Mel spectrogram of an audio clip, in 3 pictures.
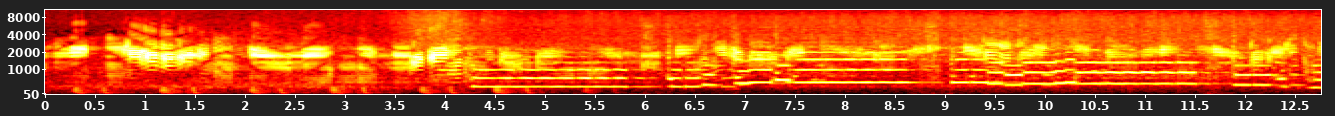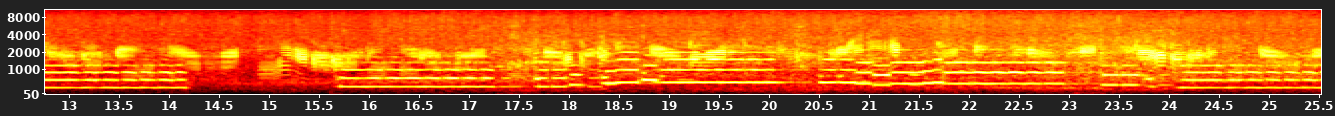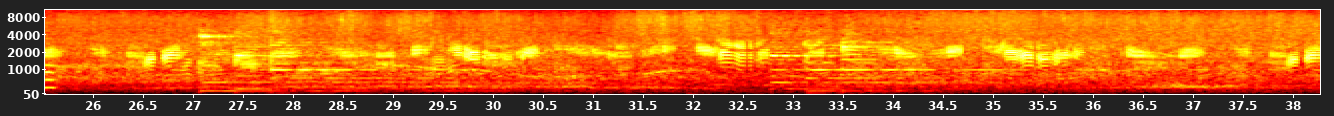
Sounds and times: Ocean: 0.0s - 38.2s.

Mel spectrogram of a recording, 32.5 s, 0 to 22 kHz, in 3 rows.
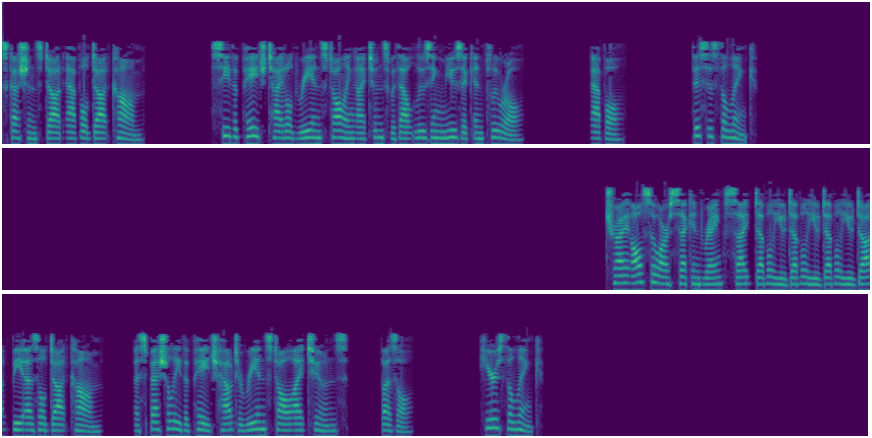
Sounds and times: Speech: 0.0s - 1.8s, 2.6s - 6.5s, 7.4s - 7.8s, 8.6s - 9.4s, 18.4s - 26.8s, 27.7s - 28.5s.

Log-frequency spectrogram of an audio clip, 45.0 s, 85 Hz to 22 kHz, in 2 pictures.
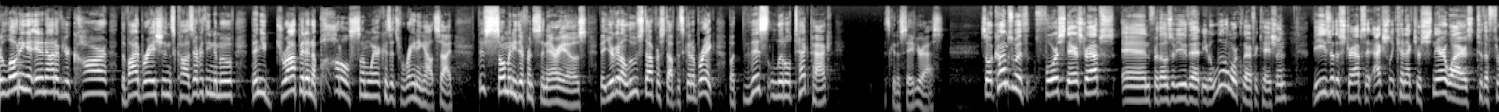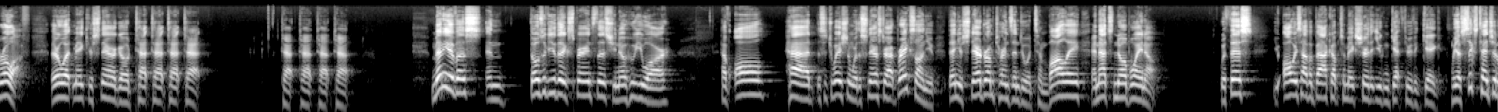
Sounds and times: Speech: 0.0s - 12.5s, 13.2s - 25.6s, 26.6s - 27.9s, 29.0s - 32.6s, 33.3s - 39.9s, 40.8s - 44.9s.

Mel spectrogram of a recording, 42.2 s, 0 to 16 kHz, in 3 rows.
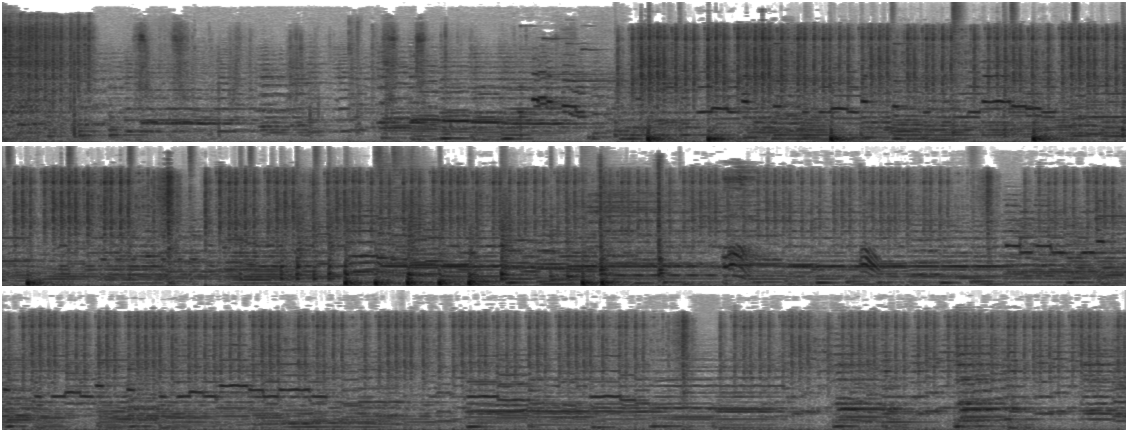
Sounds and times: Drum kit: 7.7s - 23.9s
Bass drum: 8.0s - 9.2s, 18.4s - 22.5s
Rimshot: 15.6s - 23.1s.

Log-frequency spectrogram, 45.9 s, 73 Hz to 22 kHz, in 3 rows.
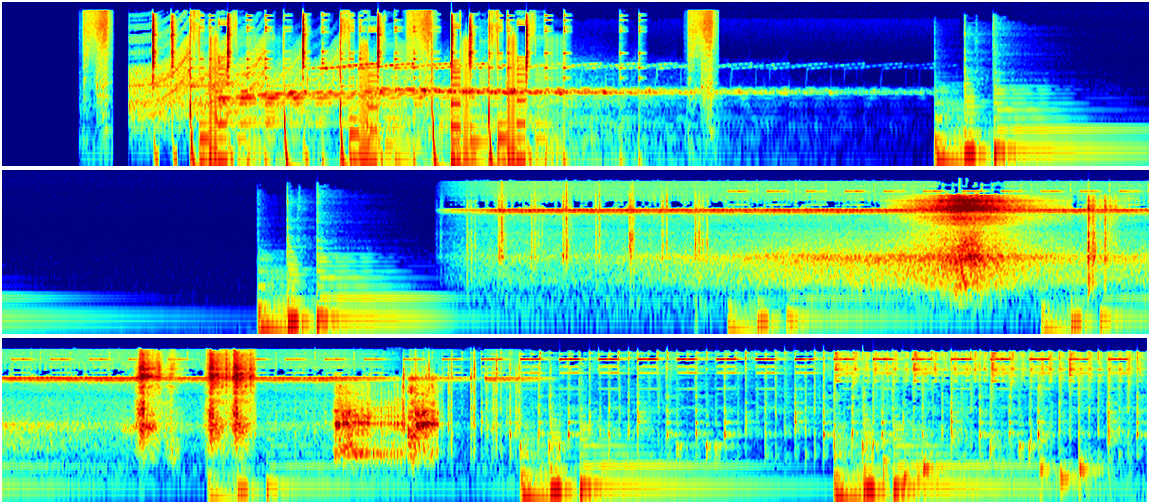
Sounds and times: Music: 2.0s - 17.2s, 18.6s - 21.2s, 29.1s - 31.4s, 33.3s - 35.3s, 36.6s - 45.8s.

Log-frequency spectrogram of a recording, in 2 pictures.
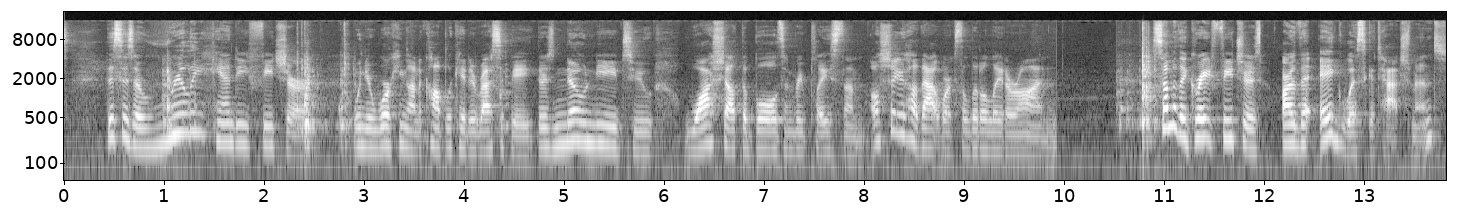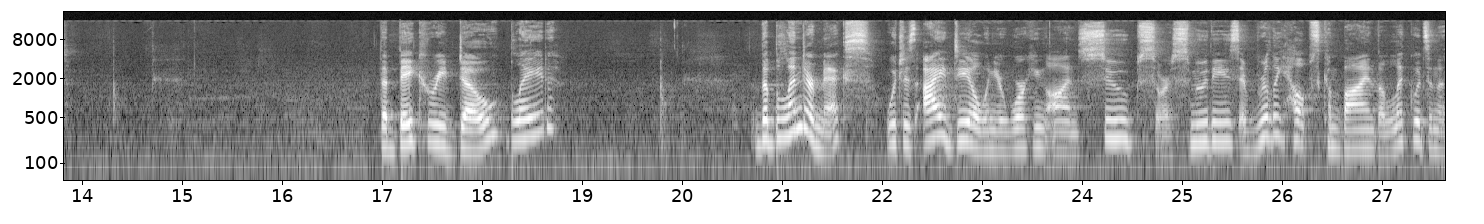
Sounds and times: Speech: 0.4s - 9.9s.

